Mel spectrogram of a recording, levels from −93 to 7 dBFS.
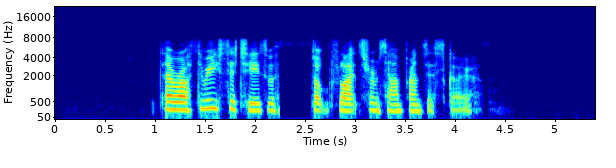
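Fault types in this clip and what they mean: Lost AMR speech frames: radio errors corrupted chunks of the coded speech, so the decoder kept replaying its last good pitch and vocal tract settings while pulling the gain down. At 2.23 s there's a gap of about 0.35 s, which fits a run of sixteen 20 ms frames. The sound smears briefly, then drops to silence fast, as wideband does. At 4.28 s a 60 ms loss of three frames fades quickly to near silence. The AMR-WB coding at 12.65 kbit/s around them sounds clear.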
